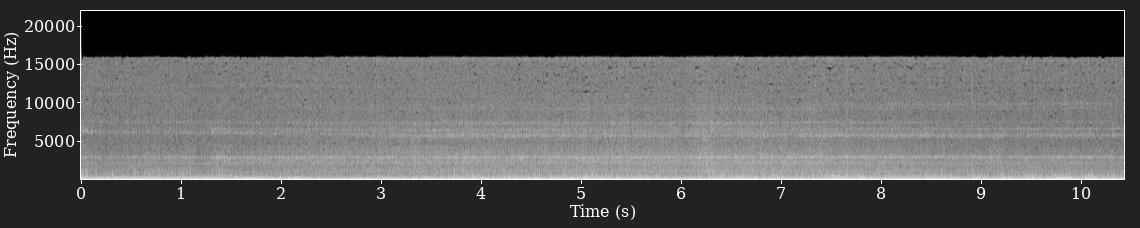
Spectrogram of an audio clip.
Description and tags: rocket engine
ambient, rocket, sound, space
